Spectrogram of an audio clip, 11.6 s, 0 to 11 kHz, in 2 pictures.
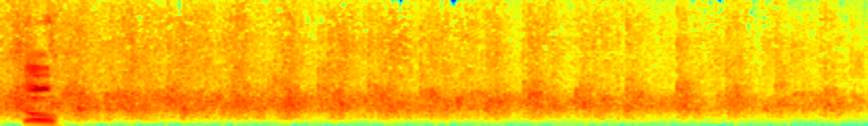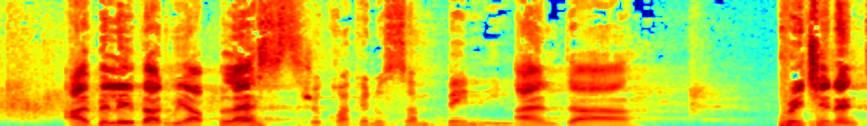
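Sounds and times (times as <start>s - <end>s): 
congregation clapping at a church service: 0.0s - 7.7s
speech: 0.1s - 0.6s, 6.2s - 10.2s, 11.0s - 11.5s.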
